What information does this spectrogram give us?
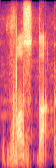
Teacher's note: فا کی ادائیگی کے وقت سامنے والے دو دانتوں کا کنارہ نیچے والے ہونٹ کے شکم سے ملے تو فا ادا ہوتا ہے۔ صاد حرف مستعلیہ ہے، موٹا اور پر کر کے ادا کریں گے۔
